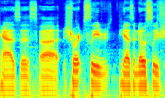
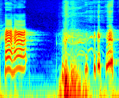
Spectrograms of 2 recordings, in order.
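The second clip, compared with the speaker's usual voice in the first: high, loud two-beat "ha ha"; character's cackle; 7 dB louder than usual. Acted. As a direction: burst out in a manic showman's laugh. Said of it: "He goes".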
